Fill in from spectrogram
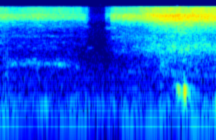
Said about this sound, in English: And you want to do that until there's no more hissing, and that will let you know that the tank is totally empty. There's no more pressure in there.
